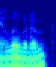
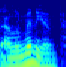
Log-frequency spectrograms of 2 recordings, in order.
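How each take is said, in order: First: It is said the American and Canadian way. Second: It is said the way the rest of the world does. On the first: The speaker calls it wrong. "That is why Americans say, and Canadians unfortunately say" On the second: The speaker calls it right. "the rest of the world says"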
